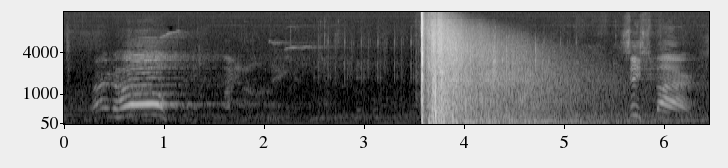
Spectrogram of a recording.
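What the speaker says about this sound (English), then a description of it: "The next thing he has to do is introduce fire to the vent, and that will fire the artillery." A historical artillery cannon fires at a reenactment in Halifax: one sudden, very loud blast that rolls away in a long fading rumble, with brief shouted voices just before and after.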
